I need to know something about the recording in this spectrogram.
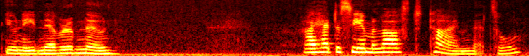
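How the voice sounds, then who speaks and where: An actress playing a restrained, wistful middle-aged English wife in a radio drama, with a breathy, husky edge. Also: female voice, medium pitch, unhurried, close to an everyday voice. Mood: subdued confession.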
